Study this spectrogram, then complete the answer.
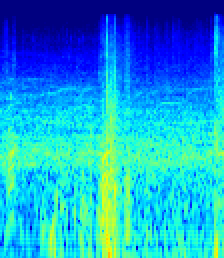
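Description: Armoured players crash together with a heavy thud.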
